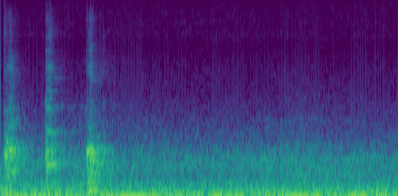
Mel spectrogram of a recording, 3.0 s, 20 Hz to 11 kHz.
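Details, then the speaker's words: Honda CRF450R non-running dirt bike engine, crank turned by hand toward top dead center: three short raspy metal-on-metal scrapes about a third of a second apart, then quiet; botched timing suspected, not confirmed. "a motor should not sound like that when it's when it's turning over this thing turning over and sounding like that is very bad it's metal on metal like something it's got to be wrong with it"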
